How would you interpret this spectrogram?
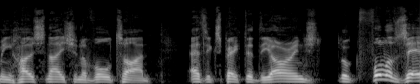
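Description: A hiss-like roughness rides on the speech from start to finish, growing with louder and brighter sounds and dropping away in the pauses. This is sample clock jitter: an unsteady converter clock of a few microseconds puts the error roughly 35 dB below the speech.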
